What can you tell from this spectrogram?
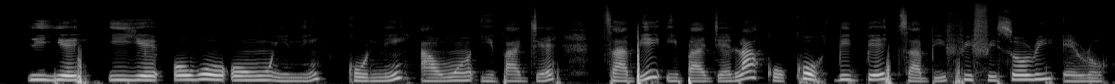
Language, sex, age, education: Yoruba, female, 30-45, tertiary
